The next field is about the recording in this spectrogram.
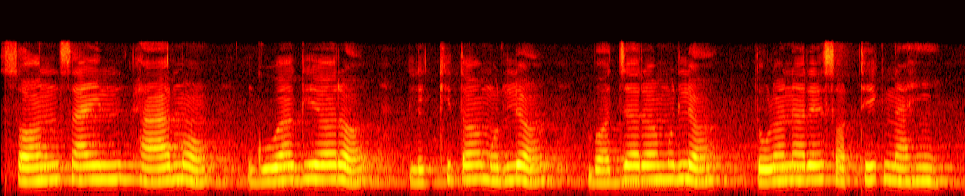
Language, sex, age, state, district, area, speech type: Odia, female, 18-30, Odisha, Nayagarh, rural, read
